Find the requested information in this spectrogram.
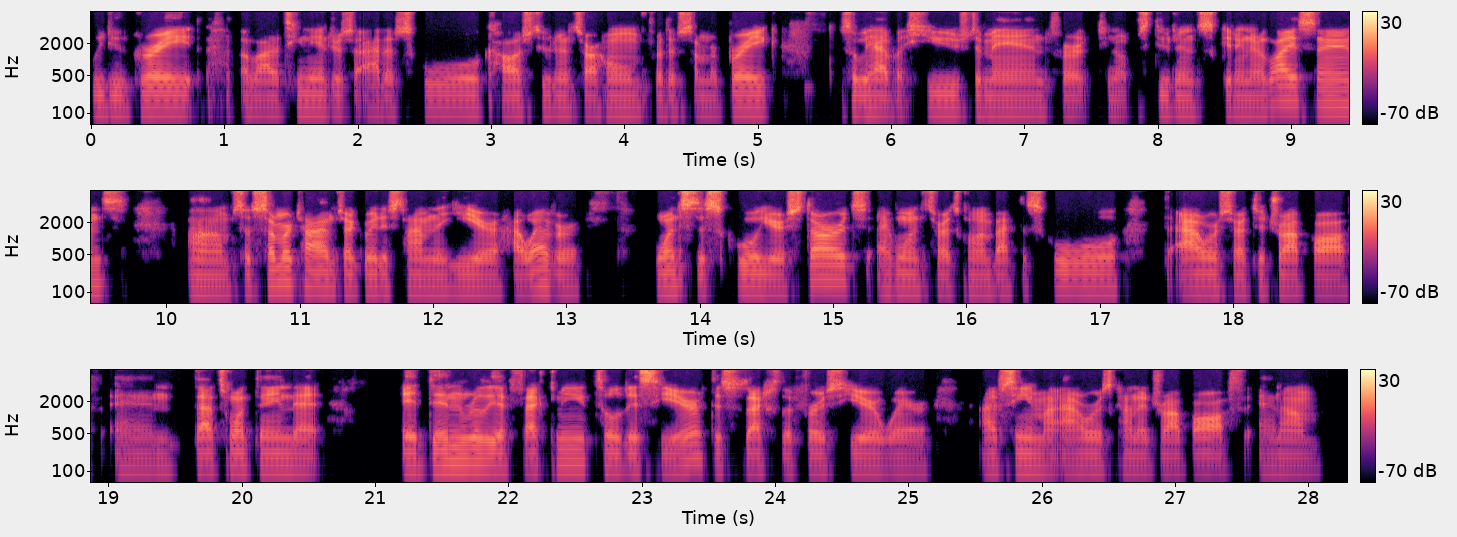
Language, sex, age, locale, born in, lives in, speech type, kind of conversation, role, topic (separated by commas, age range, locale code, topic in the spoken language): English, male, 40-44, en-US, United States, United States, conversation, unstructured, none, What is one thing you hope to be doing in five years?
